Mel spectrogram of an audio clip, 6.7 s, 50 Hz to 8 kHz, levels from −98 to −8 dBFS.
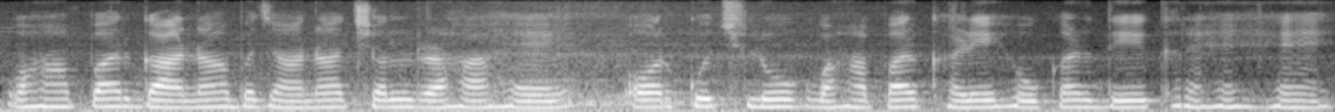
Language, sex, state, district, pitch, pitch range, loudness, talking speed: Hindi, female, Madhya Pradesh, Katni, 185 Hz, 180-200 Hz, -16 LUFS, 155 wpm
